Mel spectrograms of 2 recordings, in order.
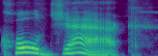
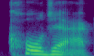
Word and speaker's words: Kolchak: Um, but Cold Jack, now watch, I'm saying it probably wrong. Let me see how you spell it. No, it might be Kolchak.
